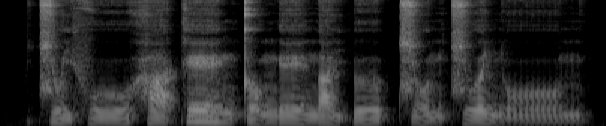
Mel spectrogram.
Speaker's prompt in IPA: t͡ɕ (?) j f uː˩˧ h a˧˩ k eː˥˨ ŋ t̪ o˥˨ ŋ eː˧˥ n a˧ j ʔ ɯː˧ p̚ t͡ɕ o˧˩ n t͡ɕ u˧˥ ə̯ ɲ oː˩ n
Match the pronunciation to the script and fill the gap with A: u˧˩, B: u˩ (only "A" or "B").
A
